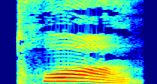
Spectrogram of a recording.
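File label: "tuan4", Mandarin pinyin syllable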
